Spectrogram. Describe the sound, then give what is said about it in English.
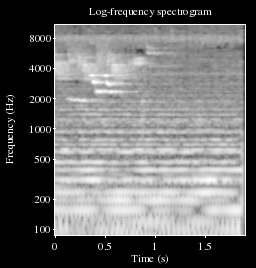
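A few high, quick chirps and tweets from birds in trees in spring flutter above a steady, sustained musical drone, soft in level. “And as you slowly stroll along, relaxing more and more deeply with each step you take, you may also notice all the birds in the trees”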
